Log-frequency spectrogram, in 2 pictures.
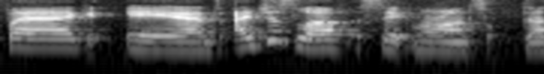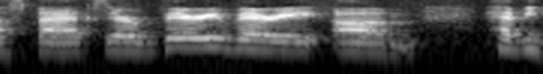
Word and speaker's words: Saint Laurent: There's a video on how to pronounce Saint Laurent because apparently it's not Saint Laurent, it's Saint Laurent or something like that.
